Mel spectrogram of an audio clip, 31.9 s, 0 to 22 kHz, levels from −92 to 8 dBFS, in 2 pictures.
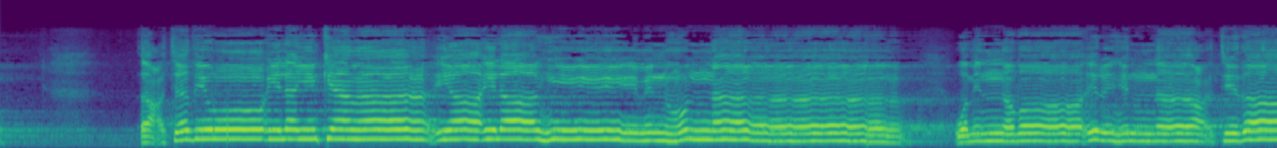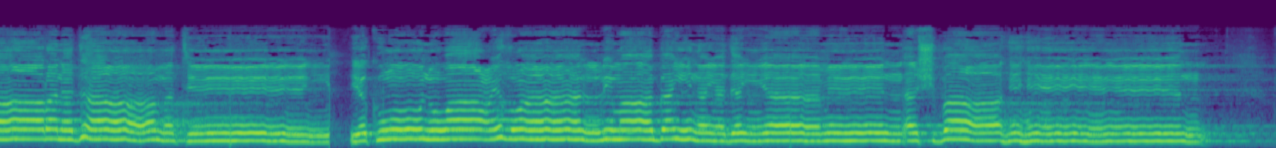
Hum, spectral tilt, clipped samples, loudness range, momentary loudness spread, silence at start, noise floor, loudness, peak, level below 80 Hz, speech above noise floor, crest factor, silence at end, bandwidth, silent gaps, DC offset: none; -6 dB/octave; under 0.1%; 3 LU; 5 LU; 0 s; -45 dBFS; -10 LUFS; 0 dBFS; -60 dBFS; 35 dB; 10 dB; 0.25 s; 10.5 kHz; none; under 0.1%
